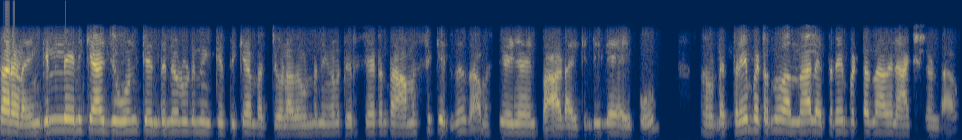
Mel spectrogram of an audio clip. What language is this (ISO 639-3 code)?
mal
